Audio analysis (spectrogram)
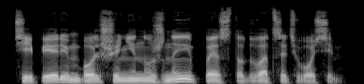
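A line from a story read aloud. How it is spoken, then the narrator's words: Gloomy. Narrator (Russian): мрачно сказал БАД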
